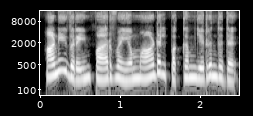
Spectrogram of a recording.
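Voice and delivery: plain reading voice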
